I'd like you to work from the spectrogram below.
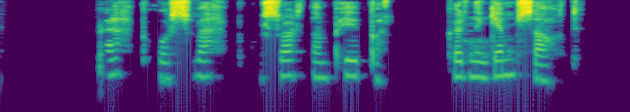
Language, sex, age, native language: Icelandic, female, 11, Icelandic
